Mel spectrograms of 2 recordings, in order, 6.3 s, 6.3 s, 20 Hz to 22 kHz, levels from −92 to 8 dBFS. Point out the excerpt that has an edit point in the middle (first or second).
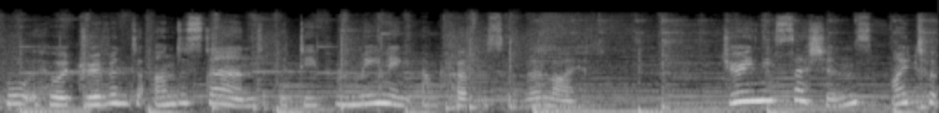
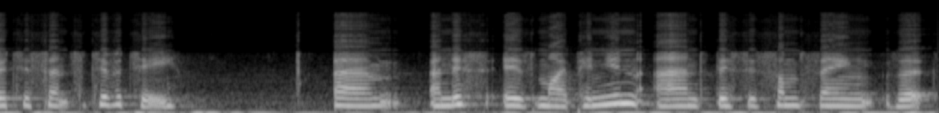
first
